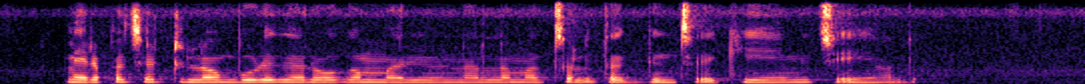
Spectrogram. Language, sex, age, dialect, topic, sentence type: Telugu, female, 18-24, Southern, agriculture, question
